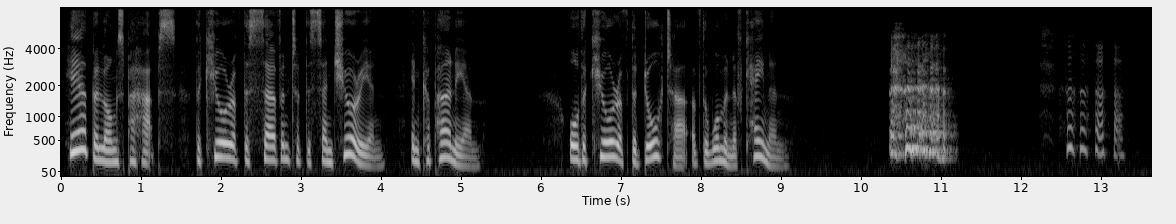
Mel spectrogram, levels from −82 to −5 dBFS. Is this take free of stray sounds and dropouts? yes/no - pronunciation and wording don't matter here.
no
